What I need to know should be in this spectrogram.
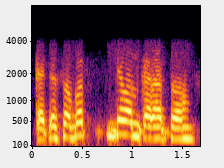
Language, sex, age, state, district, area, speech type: Marathi, female, 30-45, Maharashtra, Washim, rural, conversation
